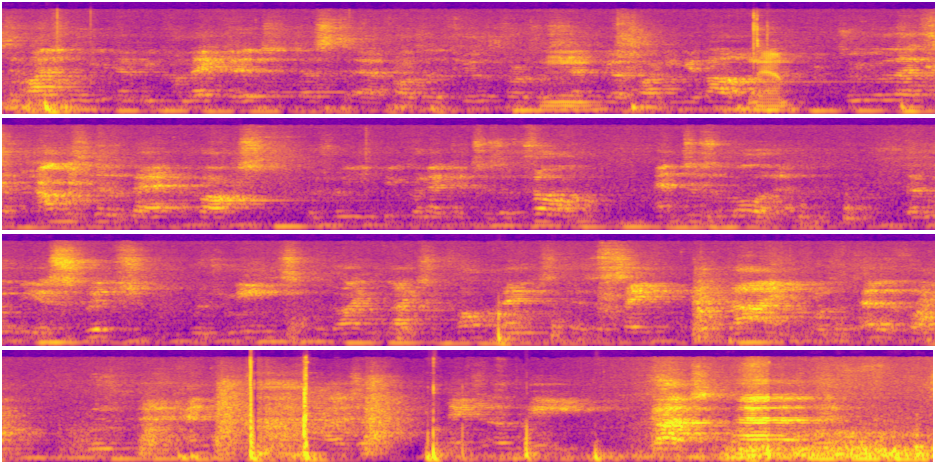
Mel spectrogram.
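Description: A man speaks calmly into a microphone, heard through a loudspeaker.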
